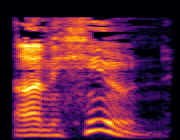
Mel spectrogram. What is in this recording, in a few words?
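"unhewn", British English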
